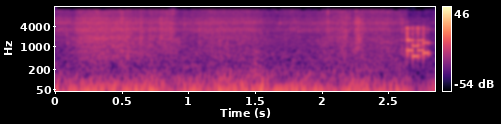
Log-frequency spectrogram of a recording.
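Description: A friendly (own side's) drone flying overhead, heard as a steady, low droning rumble mixed with wind-like noise throughout, followed by a brief cluster of higher chirping tones at the very end. No one speaks.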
